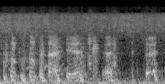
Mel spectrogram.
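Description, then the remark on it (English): A drizzle sound effect: a steady, soft hiss of drizzle falls without a break, a fine even patter filling the whole stretch, with faint muffled voices murmuring underneath. “Just drizzle, just the drizzle sound effect this morning.”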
